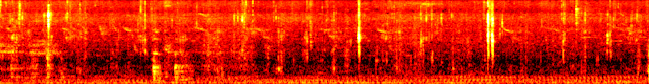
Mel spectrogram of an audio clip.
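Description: People eating: spoons and chopsticks clicking against bowls and plates a few times, with chewing, over a steady low background hum.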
